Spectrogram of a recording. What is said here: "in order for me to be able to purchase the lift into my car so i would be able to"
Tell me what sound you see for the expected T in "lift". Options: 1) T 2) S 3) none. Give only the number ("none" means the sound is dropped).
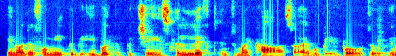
1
